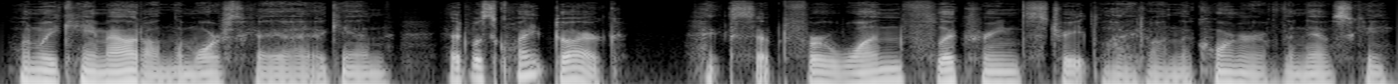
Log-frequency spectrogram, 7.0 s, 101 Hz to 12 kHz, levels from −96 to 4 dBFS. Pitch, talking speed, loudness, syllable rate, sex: 95 Hz, 205 wpm, -21 LUFS, 5.3 syllables/s, male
